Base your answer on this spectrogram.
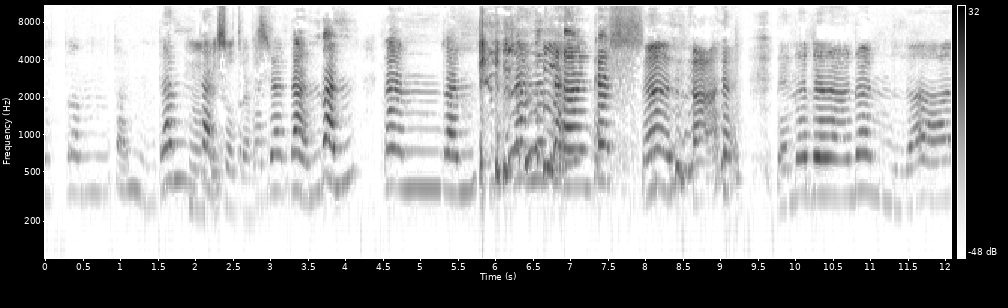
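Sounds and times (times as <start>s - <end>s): young girl singing: 0.0s - 12.0s.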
